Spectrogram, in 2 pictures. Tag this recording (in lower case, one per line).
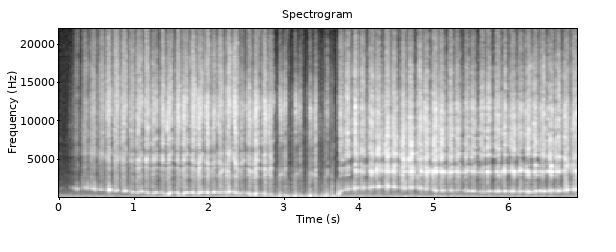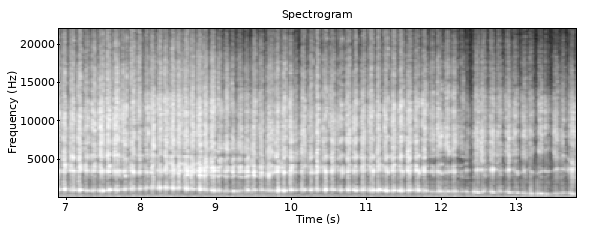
domestic sounds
